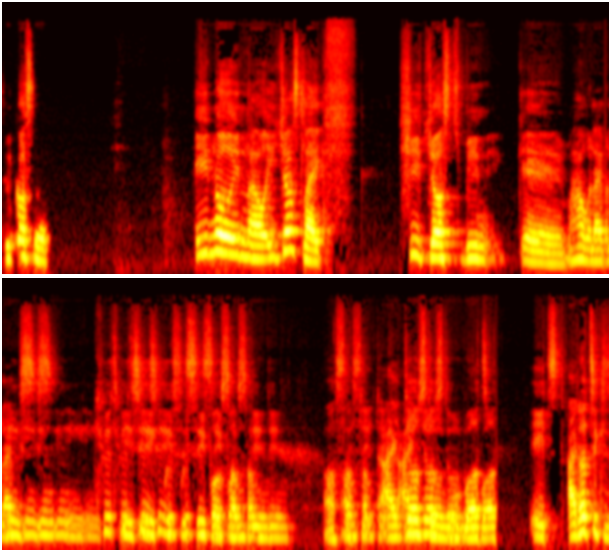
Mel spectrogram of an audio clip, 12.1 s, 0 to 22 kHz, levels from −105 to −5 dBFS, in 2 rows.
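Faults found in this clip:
Doubled audio track, 6.02–11.00 s, starting just after "um how would I". Likely a second, slower capture path or misaligned edit layering a second copy of the speech. Full-band echo roughly 150 ms behind, about 5 dB quieter, no decay or room colour. Starts and stops abruptly.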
